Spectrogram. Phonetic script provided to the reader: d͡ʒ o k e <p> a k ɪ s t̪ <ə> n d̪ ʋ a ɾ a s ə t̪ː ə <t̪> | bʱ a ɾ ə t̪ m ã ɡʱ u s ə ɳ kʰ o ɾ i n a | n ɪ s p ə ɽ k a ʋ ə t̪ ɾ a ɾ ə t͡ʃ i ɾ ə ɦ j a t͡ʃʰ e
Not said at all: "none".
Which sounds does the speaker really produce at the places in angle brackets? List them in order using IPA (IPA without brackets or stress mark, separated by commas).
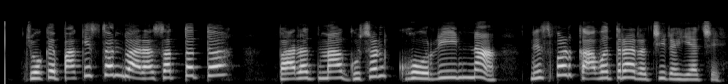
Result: p, a, t̪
